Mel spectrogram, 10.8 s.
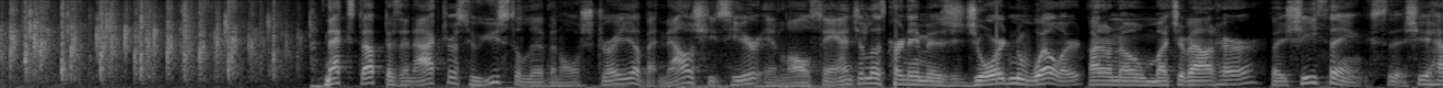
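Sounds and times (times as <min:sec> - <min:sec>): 
small group clapping: 0:00.0 - 0:02.4
speech: 0:02.4 - 0:10.8.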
